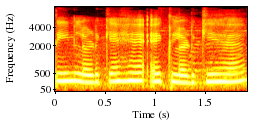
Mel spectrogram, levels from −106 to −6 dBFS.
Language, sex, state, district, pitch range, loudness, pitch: Hindi, female, Chhattisgarh, Bilaspur, 230-250 Hz, -14 LUFS, 245 Hz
